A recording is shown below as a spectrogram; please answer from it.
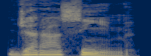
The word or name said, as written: जरासीम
